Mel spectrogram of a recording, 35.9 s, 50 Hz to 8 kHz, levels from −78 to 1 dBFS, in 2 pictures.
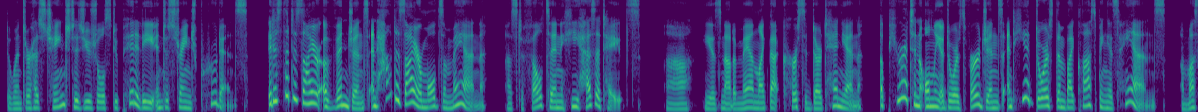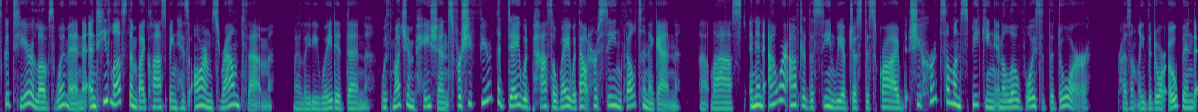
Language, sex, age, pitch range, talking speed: English, female, 30-49, 160-225 Hz, 185 wpm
